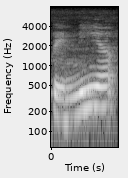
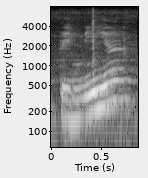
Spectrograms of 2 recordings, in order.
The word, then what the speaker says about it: tenía: Miren la diferencia en la pronunciación. Mi hermano tenía una tenia. Tenía, del verbo tener, lo diferencio poniéndole tilde, y tenia sin tilde, entonces sería ese nombre.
